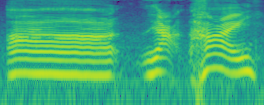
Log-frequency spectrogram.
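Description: A man with a cold, hoarse and stammering, hosting an improvised comedy podcast and constantly correcting himself. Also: sits high, steady tone, extremely slow, pushed and bright. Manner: rambling, stammering, self-correcting. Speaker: podcast host.

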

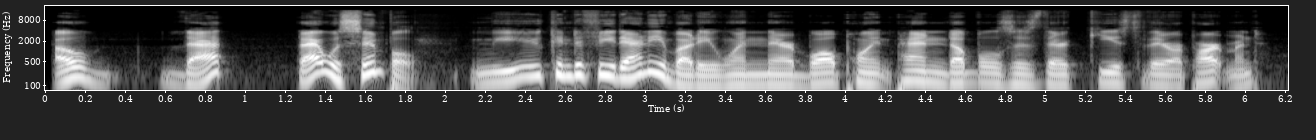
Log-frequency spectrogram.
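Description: A man's voice: medium pitch, animated, fairly quick, a bit bright, no room sound, clean studio sound, close to an everyday voice. A man playing a weary, sardonic private-eye adventurer in a comedy audio drama. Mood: self-assured. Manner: sardonic, impatient, self-assured.

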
